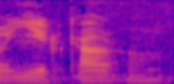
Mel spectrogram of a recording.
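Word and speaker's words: jícaro: Semilla de Jicaro? Yicaro? – The J is ye, so Yicaro.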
